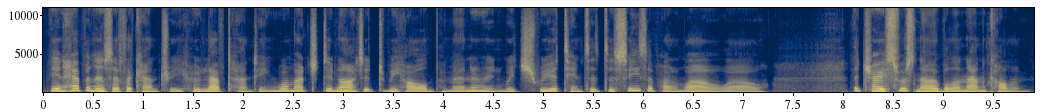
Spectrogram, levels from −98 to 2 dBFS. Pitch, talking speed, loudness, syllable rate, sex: 210 Hz, 175 wpm, -17 LUFS, 5.5 syllables/s, female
